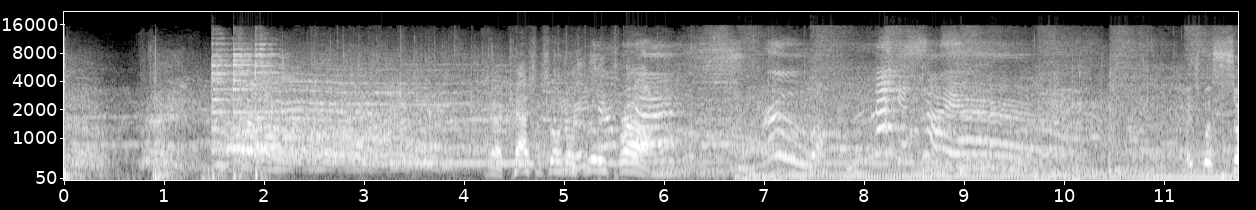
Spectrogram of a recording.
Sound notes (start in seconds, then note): 3.1 bell ringing; 4.9 crowd cheering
